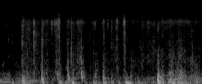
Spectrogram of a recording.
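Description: Handling noise: a run of irregular soft knocks and bumps, more of them in the second half.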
